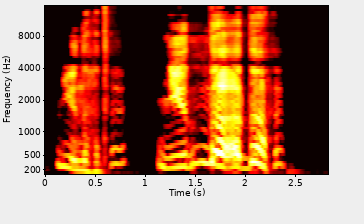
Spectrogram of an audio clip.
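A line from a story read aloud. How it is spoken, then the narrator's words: Sobbing mutter. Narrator (Russian): Бормотала она сквозь сбивающее дыхание рыдания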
